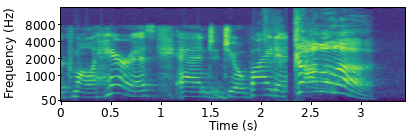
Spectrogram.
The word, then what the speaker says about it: Kamala: Harris and Joe Biden Kamala is the pronunciation go and well in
